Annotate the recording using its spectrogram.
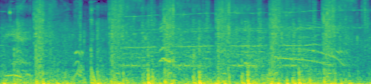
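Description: A gun fires in rapid bursts of sharp shots.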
